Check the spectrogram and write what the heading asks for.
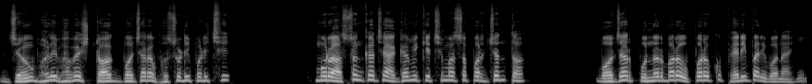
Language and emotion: Odia, fearful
